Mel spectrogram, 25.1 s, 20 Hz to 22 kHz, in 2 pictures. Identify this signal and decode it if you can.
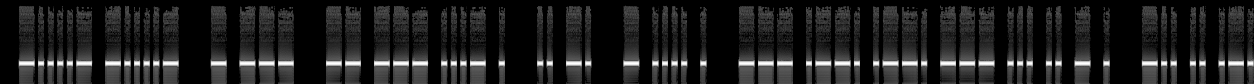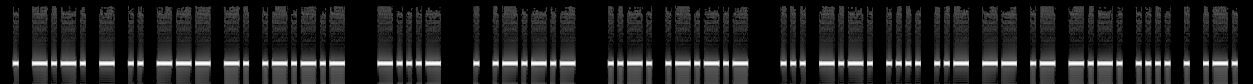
Morse code, heard as a keyed tone, about 25 wpm, 1000 Hz. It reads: -- TO MOVE IN THE OPPOSITE DIRECTION. <BT> E. F. SCHUMACHER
